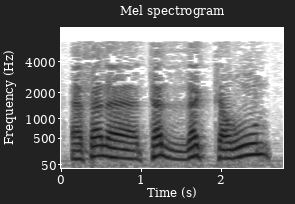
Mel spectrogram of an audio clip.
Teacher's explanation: قرأ قالون بتشديد الذال هكذا: أفلا تذكرون، والأصل تتذكرون، أدغمت التاء في الذال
